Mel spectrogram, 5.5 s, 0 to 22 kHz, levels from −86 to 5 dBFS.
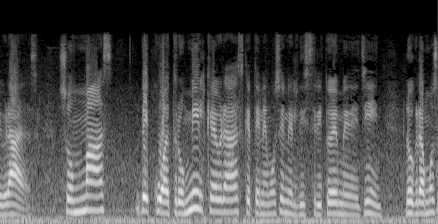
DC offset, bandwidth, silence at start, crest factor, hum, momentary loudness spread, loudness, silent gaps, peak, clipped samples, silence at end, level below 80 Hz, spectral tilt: under 0.1%; 12 kHz; 0 s; 12 dB; none; 10 LU; -13 LUFS; none; 0 dBFS; under 0.1%; 0 s; -26 dBFS; -6 dB/octave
